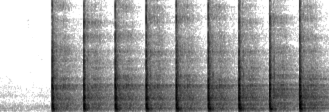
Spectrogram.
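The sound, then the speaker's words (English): A hammer taps a nail into wood nine times in a quick, steady rhythm, each sharp knock ringing briefly. The strikes are clear after a moment of silence, with no talking. “But they would get this hammer, and they would grab it way up here.”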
